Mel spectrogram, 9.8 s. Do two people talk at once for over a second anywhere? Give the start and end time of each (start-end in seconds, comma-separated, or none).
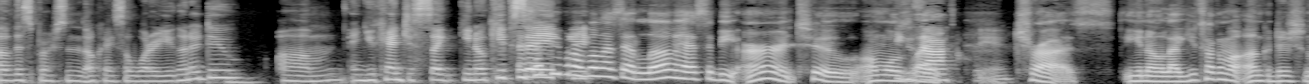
none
